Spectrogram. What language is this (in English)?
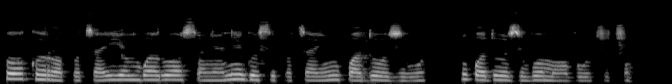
Igbo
